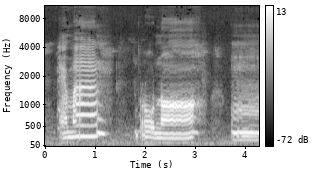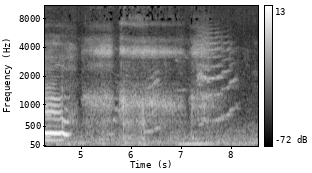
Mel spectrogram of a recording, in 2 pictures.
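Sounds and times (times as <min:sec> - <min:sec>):
speech: 0:00.3 - 0:04.0
person snoring while asleep: 0:03.8 - 0:07.8.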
